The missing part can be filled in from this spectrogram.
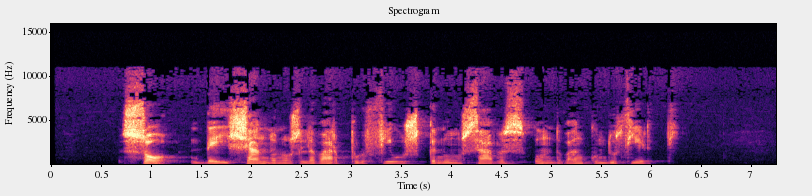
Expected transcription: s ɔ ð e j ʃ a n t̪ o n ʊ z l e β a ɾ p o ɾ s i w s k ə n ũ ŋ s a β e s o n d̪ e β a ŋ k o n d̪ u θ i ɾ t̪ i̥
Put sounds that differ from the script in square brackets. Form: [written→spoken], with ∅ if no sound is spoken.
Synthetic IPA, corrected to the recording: s ɔ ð e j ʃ a n [t̪→d̪] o n ʊ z l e β a ɾ p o ɾ [s→f] i w s k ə n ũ ŋ s a β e s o n d̪ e β a ŋ k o n d̪ u θ i ɾ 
